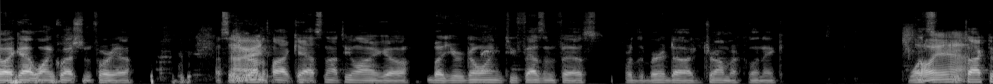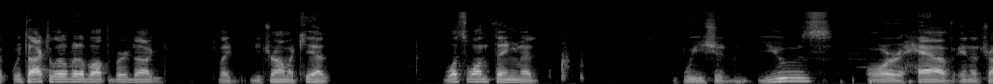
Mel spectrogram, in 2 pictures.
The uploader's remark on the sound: LIVE!! BEER:30 Zoom Room Part 1. This is the first ever, recorded live, beer:30 episode.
